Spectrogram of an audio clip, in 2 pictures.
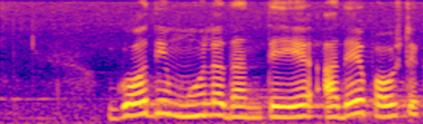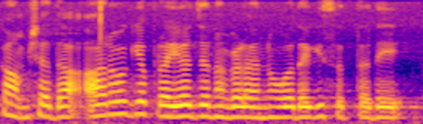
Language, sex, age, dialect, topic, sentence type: Kannada, female, 18-24, Coastal/Dakshin, agriculture, statement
